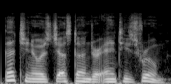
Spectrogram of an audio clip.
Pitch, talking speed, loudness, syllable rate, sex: 125 Hz, 280 wpm, -16 LUFS, 6.3 syllables/s, male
